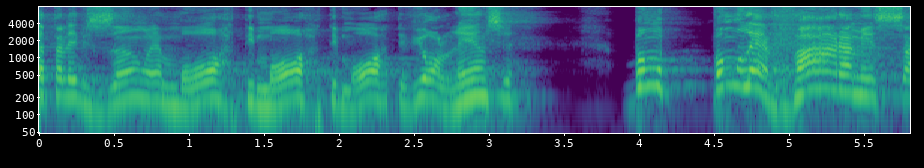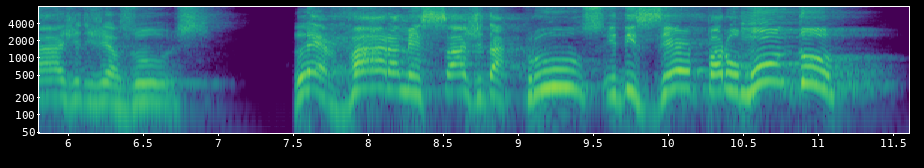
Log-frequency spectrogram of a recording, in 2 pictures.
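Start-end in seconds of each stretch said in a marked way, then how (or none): 3.9-11.6 raised, drawn-out exhortation; rally the church with rising force; impassioned preacher's call; rousing preaching. Real, not acted.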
